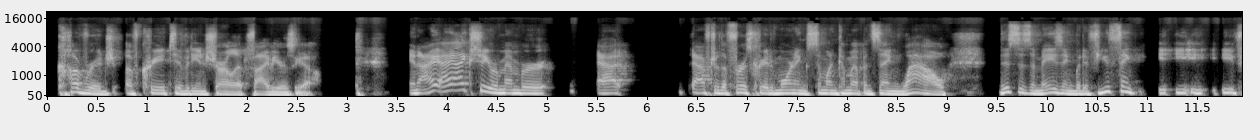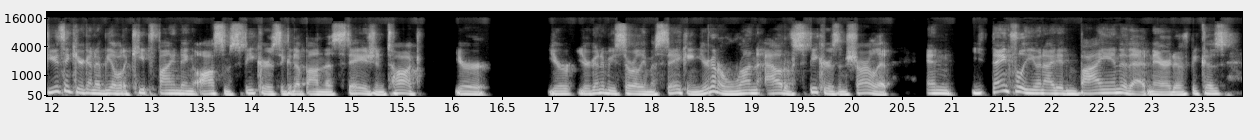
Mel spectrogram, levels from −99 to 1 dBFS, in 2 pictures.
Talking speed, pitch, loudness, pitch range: 205 wpm, 140 Hz, -19 LUFS, 120-155 Hz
